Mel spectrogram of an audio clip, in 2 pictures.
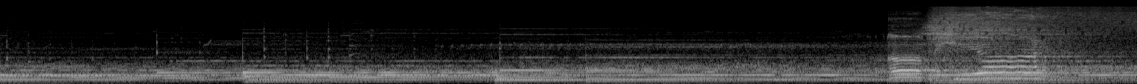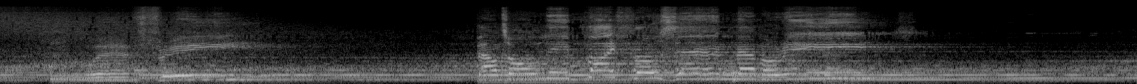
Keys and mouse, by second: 2.0 Tab, 8.5-12.8 middle drag, 13.9-15.3 middle drag, 17.3-22.6 drag.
